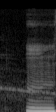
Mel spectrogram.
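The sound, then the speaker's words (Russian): A police car siren from a police car driving along lets out a single short, loud blast, a steady buzzy tone lasting about half a second, heard after a moment of quiet. “Хотя погодите, вон полицейская тачка едет.”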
